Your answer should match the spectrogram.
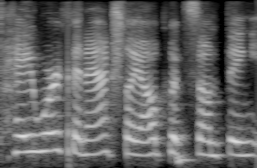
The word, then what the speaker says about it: Hayworth: Do you pronounce it Hayworth or Haworth? It's Hayworth, and actually I'll put something in a lot simpler.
